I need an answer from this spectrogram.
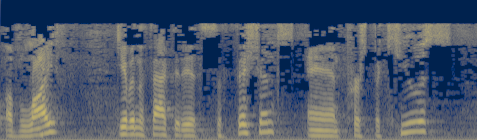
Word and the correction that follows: perspicuous: perspicuous, I threw out a syllable there, in its redemptive revelation, it is also fully authoritative.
